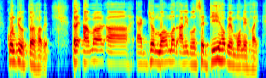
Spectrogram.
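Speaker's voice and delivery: normal talking voice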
